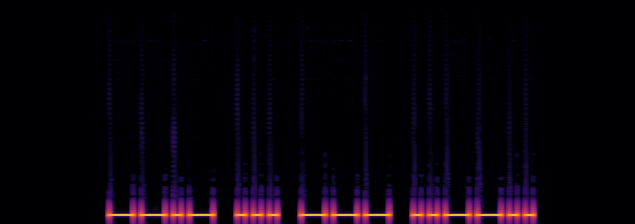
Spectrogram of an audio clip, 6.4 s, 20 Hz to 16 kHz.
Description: Morse code, heard as a keyed tone, about 15 wpm, 700 Hz. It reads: QSO?
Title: Q-Codes 15wpm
